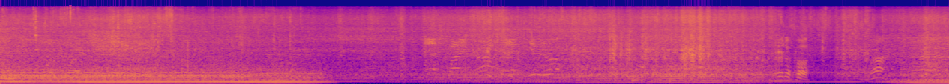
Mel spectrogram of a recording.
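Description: An engine rumbles loudly as a vehicle crawls over rocks.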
